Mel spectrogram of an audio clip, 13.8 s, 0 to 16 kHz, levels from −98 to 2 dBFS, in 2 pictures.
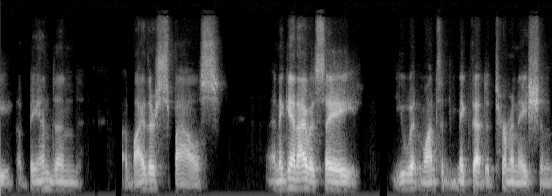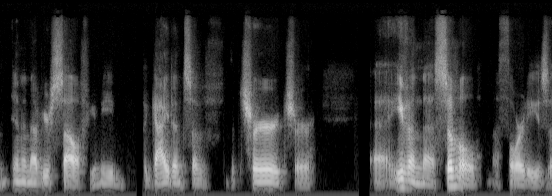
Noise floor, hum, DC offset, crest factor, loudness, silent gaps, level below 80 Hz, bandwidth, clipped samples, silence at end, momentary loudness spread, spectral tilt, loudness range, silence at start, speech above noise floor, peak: -77 dBFS; none; under 0.1%; 22 dB; -22 LUFS; none; -68 dBFS; 12.5 kHz; under 0.1%; 0 s; 15 LU; -4 dB/octave; 5 LU; 0 s; 56 dB; 0 dBFS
